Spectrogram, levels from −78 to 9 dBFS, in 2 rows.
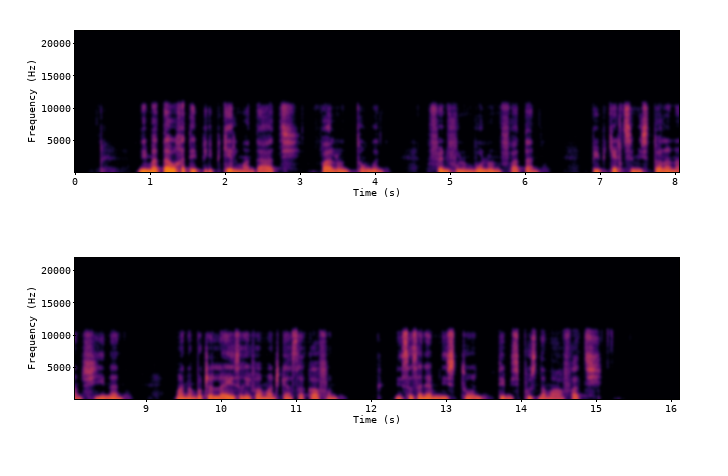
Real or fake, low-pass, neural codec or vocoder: real; 10.8 kHz; none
